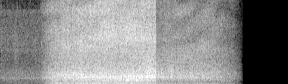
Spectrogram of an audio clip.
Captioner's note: car engine humming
